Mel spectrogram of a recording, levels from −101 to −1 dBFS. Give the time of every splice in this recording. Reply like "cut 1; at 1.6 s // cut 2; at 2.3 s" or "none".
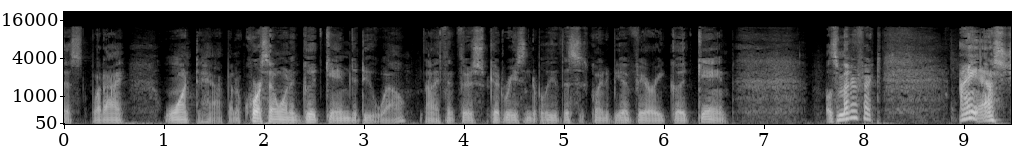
cut 1; at 4.2 s // cut 2; at 7.6 s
